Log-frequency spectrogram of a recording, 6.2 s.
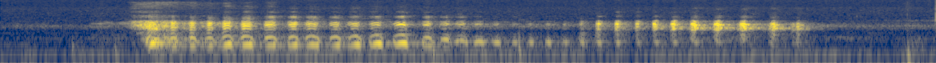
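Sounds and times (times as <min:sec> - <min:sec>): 
dark chuckle: 0:00.8 - 0:05.6.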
